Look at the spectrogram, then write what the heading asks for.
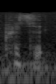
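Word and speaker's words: Pridget: So now we spell P-R-I-D-G-E-T. Okay. You know, but they still pronouncing it Pritchett.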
